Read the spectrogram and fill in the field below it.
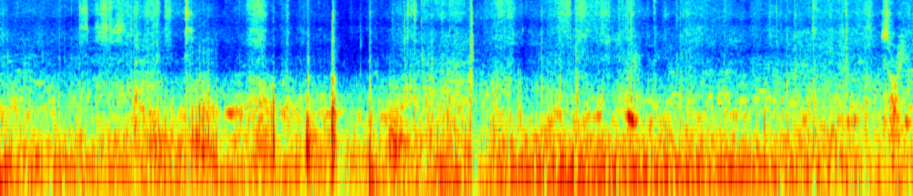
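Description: Loose fittings rattle and knock inside a moving bus.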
